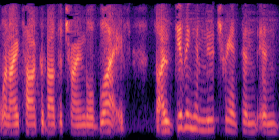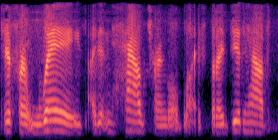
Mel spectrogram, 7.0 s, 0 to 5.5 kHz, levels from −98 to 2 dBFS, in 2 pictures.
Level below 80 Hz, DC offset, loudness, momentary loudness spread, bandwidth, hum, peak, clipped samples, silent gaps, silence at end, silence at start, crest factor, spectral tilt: under -90 dBFS; under 0.1%; -23 LUFS; 13 LU; 5.4 kHz; none; -6 dBFS; under 0.1%; none; 0.1 s; 0 s; 20 dB; -3.5 dB/octave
